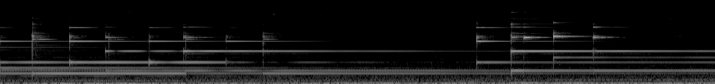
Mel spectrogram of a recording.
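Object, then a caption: Bamboo wind chime with wooden clapper. A bamboo Koshi wind chime, a hollow bamboo tube chime with a wooden clapper, is held up by its cord and swung. Its clapper strikes produce bright, bell-like tones around 3.5 kHz with steady lower partials that ring and overlap for over a second. After a brief lull, a few louder strikes come near the end.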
